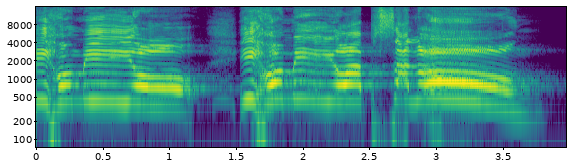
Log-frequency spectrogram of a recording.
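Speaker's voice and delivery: loud, slow, drawn-out cry of grief; wailing shout. Retold or imitated. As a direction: howl the son's name in anguish. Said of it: "empieza a gritar". (grito de dolor, lento y prolongado)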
